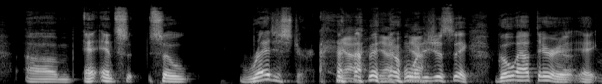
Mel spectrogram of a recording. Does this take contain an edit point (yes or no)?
yes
